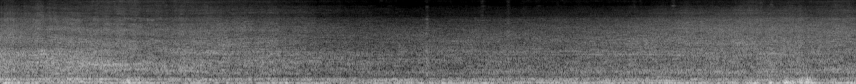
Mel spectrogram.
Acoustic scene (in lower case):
street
